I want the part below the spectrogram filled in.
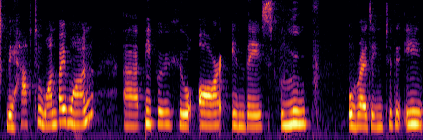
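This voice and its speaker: A woman with a non-native accent, fairly high in pitch, at a fairly slow pace. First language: not English. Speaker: lifestyle educator. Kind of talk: lecture. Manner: halting.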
